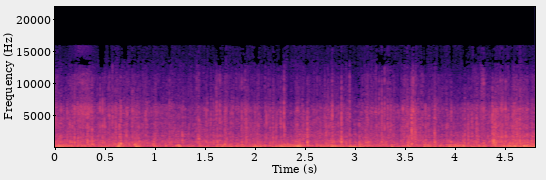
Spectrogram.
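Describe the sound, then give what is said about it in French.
A reindeer pulls a sled carrying a rider across a snowfield surrounded by snowy mountains: a steady scraping hiss of runners with scattered soft crunching steps, continuous and even throughout, with no voices. “Donc le bruit que vous entendez là derrière moi, c'est bien le bruit d'un traîneau quand un renne avance.”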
